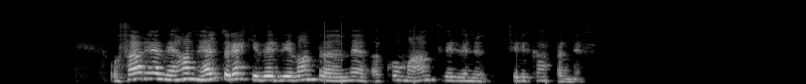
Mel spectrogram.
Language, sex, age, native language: Icelandic, female, 60-69, Icelandic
